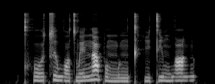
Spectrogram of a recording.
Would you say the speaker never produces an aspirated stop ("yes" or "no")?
no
